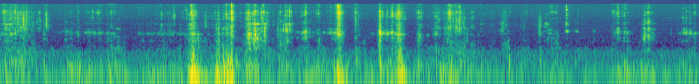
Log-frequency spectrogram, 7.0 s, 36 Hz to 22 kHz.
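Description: A metal box-cutter blade scrapes and carves crunchy slivers off a solid hand-held soap bar coated in blue glitter with a teal interior. Quiet, gritty scraping runs throughout, broken by sharp crunchy cuts with bright clicky edges, loudest between about 2 and 4.5 seconds.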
